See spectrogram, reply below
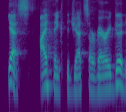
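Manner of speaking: unhurried, leisurely, slow, drawn-out plodding speech. Describing a slow-paced friend, imitating slow-paced speech. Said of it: "a really slow paced".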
